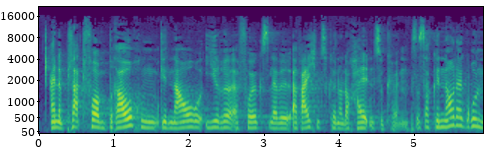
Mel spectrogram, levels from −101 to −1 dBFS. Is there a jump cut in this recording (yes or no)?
yes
